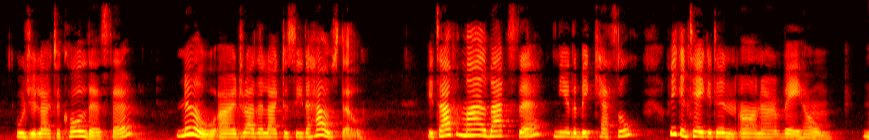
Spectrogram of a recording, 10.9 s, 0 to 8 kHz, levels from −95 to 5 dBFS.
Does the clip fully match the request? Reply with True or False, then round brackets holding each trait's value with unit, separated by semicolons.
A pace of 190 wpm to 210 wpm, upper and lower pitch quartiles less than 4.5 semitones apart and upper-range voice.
False (200 wpm; 5.6 semitones; 230 Hz)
